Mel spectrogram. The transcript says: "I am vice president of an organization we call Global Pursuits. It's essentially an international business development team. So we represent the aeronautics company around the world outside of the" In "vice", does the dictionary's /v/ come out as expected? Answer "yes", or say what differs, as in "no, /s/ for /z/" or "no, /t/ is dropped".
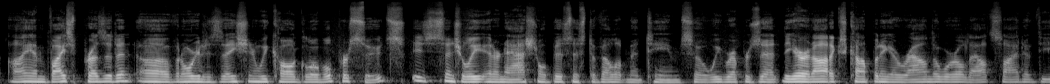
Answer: yes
